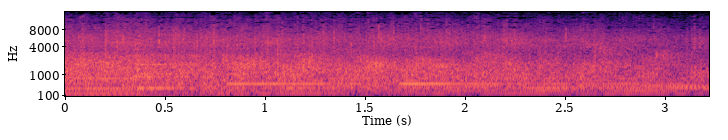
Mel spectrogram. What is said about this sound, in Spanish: Denle un aplauso a Cristo por eso, por favor.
